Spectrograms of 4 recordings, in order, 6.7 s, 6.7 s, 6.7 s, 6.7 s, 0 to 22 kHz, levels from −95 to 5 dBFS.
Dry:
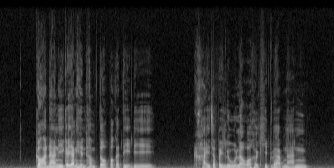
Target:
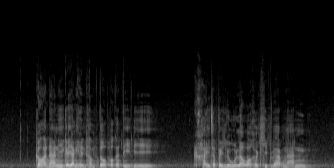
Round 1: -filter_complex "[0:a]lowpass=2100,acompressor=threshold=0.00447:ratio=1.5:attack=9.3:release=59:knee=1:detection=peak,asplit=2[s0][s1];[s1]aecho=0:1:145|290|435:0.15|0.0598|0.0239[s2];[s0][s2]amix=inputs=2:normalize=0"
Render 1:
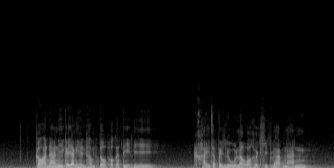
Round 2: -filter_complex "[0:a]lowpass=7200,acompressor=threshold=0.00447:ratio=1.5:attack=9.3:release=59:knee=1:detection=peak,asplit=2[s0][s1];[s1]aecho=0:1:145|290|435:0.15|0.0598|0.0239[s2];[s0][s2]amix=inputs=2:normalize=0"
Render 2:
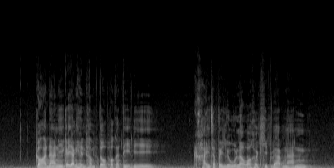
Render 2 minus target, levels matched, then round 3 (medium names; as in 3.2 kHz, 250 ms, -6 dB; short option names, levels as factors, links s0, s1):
500 Hz band -3.5 dB
-filter_complex "[0:a]lowpass=7200,acompressor=threshold=0.00447:ratio=1.5:attack=9.3:release=59:knee=1:detection=peak,highpass=f=390:t=q:w=2.3,asplit=2[s0][s1];[s1]aecho=0:1:145|290|435:0.15|0.0598|0.0239[s2];[s0][s2]amix=inputs=2:normalize=0"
